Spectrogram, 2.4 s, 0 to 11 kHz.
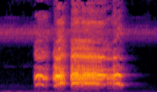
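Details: Junglefowl caught in the wild by the traditional luring method, giving a single loud, rasping crow split into four segments over about 1.3 seconds, with a constant shrill insect drone in the background.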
